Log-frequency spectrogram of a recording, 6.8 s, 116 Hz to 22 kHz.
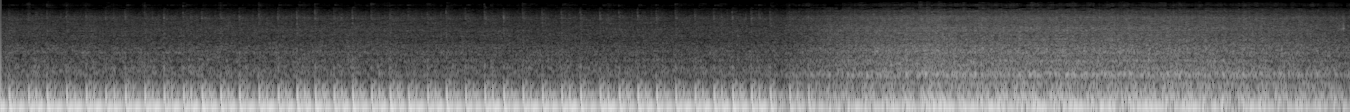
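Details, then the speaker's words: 2002 Aprilia RSV V-twin barn find, abandoned 8 years, after water-contaminated fuel cleaned and larger battery fitted: deep lumpy thumping at fast idle then brief rev rise; runs cleanly, no fuel leaks. "so there we have it boys and girls she fires into life I was checking around it no fuel leaks"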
